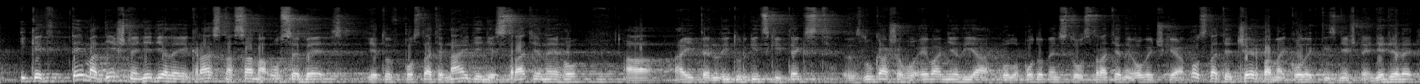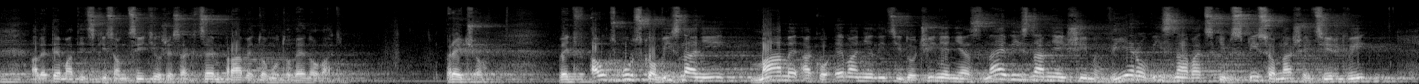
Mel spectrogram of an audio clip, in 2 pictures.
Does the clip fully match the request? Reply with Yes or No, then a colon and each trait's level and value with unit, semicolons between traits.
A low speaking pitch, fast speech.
No: low, 125 Hz; average, 130 wpm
